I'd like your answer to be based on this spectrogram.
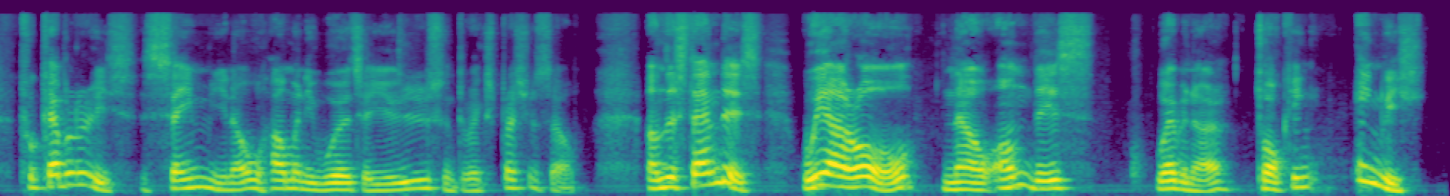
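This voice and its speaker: A man's fairly high, dark and mellow voice in a Dutch accent, with lively intonation, big swings in loudness and a moderate pace, against a quiet background. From Netherlands. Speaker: public speaking trainer. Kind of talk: webinar lecture.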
